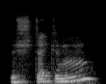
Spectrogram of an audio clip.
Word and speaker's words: verstecken: Verstecken is to hide. Remember to pronounce the V like an F, ja?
